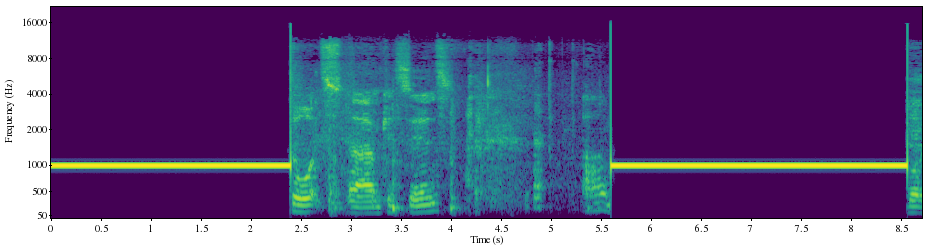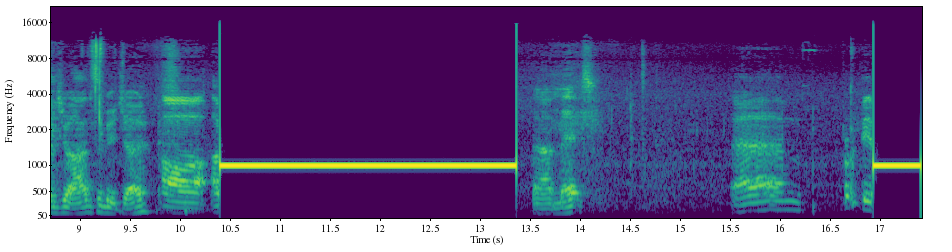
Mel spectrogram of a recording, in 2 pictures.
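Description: A steady high-pitched test tone beeps.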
